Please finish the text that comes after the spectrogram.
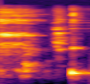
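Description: One short cough from a person with a cold, close and fairly quiet, heard alone with no talking around it.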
